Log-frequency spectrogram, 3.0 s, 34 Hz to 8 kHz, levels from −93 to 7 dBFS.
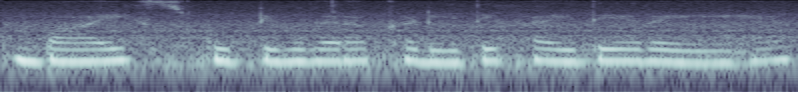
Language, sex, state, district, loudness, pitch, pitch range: Hindi, female, Haryana, Rohtak, -15 LUFS, 215 Hz, 210-220 Hz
